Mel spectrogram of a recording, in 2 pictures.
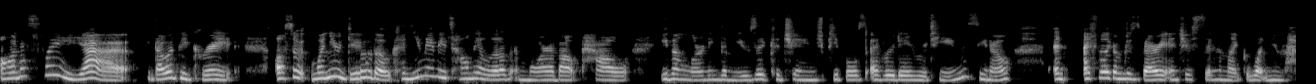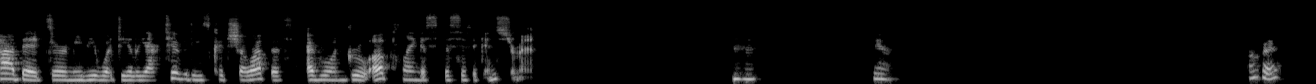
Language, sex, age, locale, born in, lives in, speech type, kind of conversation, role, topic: English, female, 20-24, en-US, United States, United States, read, expert-assistant, asker, Consider a society where everyone must learn a musical instrument.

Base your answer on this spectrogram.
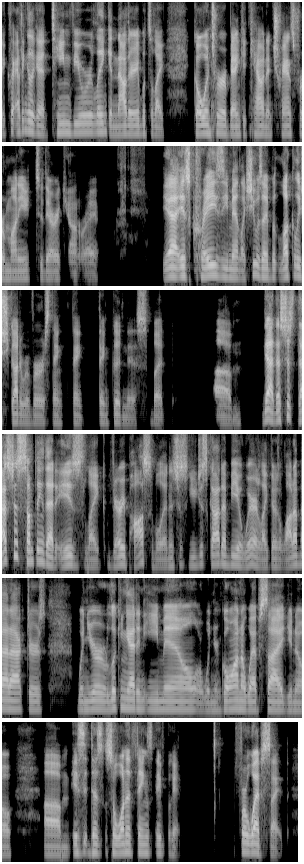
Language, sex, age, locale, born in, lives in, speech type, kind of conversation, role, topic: English, male, 35-39, en-US, United States, United States, conversation, podcast, guest, How has modern technology changed the way we think about and protect our personal privacy?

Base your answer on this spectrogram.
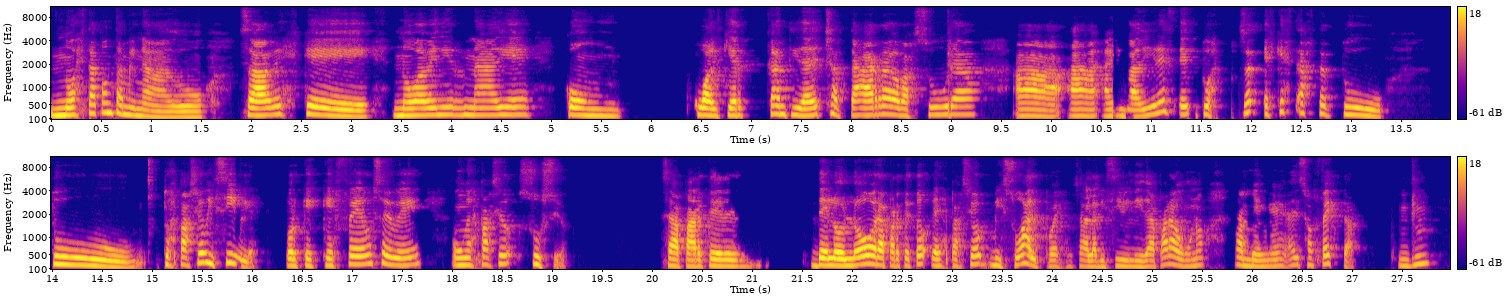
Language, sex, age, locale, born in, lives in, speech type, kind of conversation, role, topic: Spanish, female, 35-39, es-VE, Venezuela, United States, conversation, unstructured, none, ¿Deberían las personas limpiar después de usar un espacio público?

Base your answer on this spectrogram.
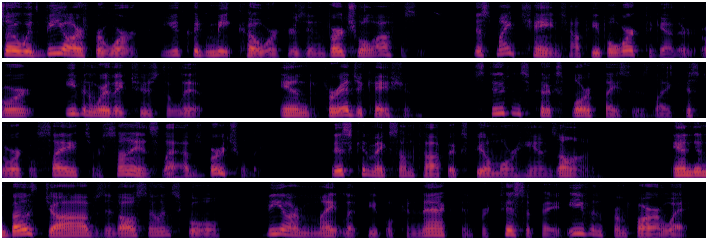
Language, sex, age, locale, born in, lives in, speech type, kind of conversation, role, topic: English, male, 50-54, en-US, United States, United States, read, expert-assistant, expert, What would happen if everyone had a VR headset?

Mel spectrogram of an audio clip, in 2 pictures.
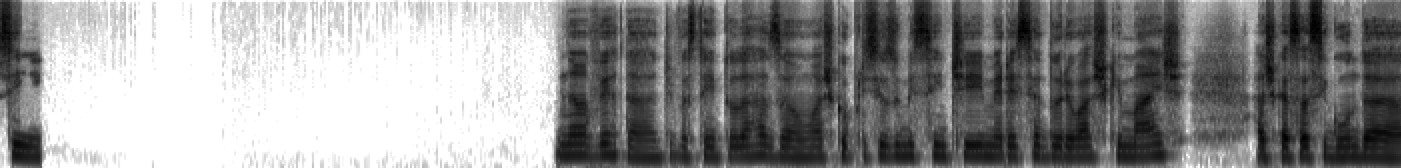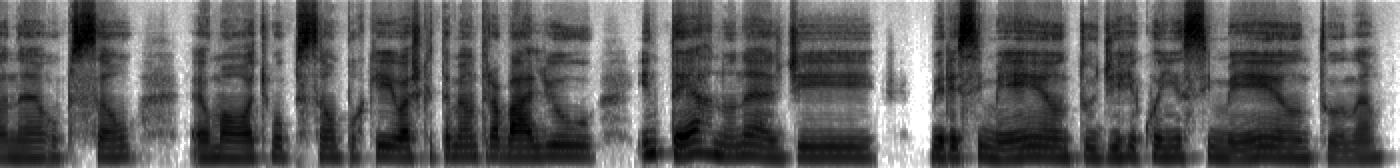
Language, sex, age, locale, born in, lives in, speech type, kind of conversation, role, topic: Portuguese, female, 30-34, pt-BR, Brazil, Spain, conversation, advice, user, Como posso mudar meus hábitos de consumo sem me sentir culpado?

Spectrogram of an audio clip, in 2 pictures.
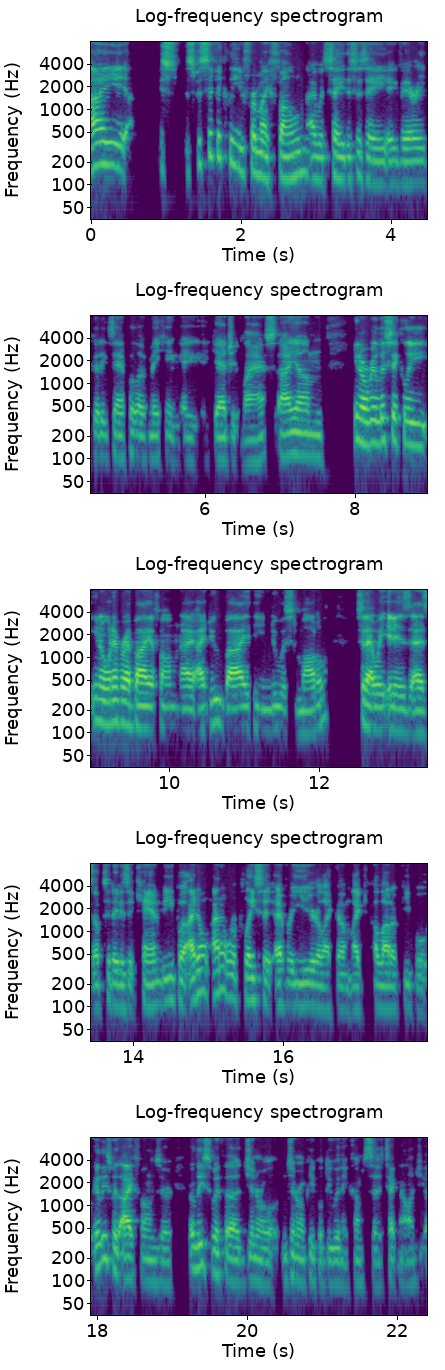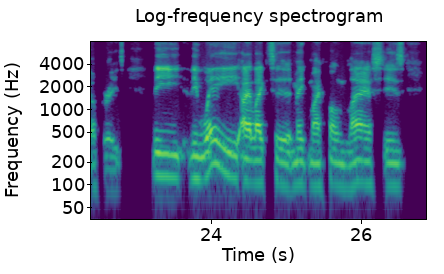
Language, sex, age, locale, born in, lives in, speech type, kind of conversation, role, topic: English, male, 25-29, en-US, United States, United States, conversation, unstructured, none, How do you make your gadgets last longer, and how do right-to-repair laws affect your choices?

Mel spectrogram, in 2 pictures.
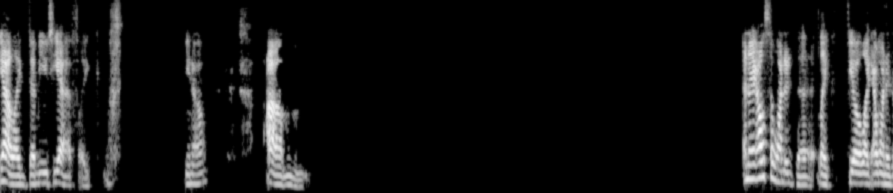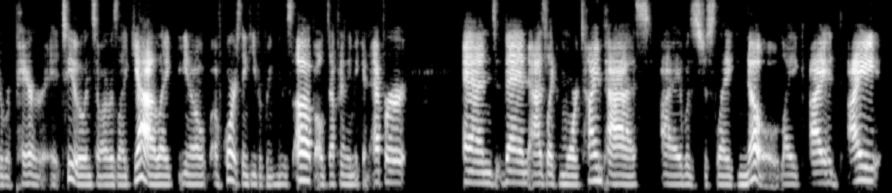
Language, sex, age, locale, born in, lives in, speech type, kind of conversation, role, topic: English, female, 40-44, en-US, United States, United States, conversation, advice, user, How can I address a disagreement with a close friend without damaging our relationship?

